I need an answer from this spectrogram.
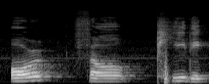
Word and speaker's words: orthopedic: 이거를 orthopedic surgery, orthopedic surgery, orthopedic surgery, orthopedic surgeon, orthopedic surgeon 이렇게 하는 겁니다. 왜 orthopedic 이렇게 할까요? 여기 th 발음은 당연히 번데기 발음 알고 계시죠? 혀를 넣었다가 빼면 됩니다. the.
